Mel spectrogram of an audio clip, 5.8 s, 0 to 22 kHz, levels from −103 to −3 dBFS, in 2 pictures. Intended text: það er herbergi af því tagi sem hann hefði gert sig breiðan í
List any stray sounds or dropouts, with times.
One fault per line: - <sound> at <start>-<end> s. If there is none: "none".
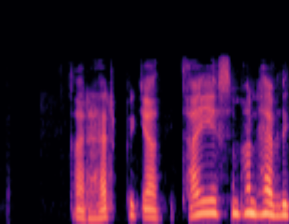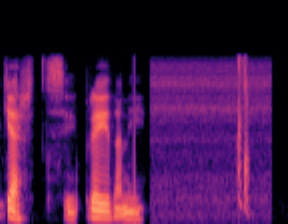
- chirp at 5.3-5.4 s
